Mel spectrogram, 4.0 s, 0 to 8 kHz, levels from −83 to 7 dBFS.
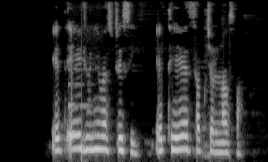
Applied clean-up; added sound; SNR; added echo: classical method WPE with log-MMSE.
